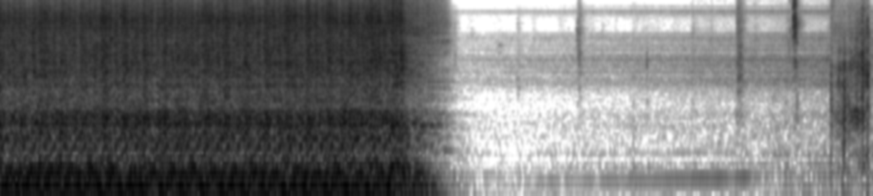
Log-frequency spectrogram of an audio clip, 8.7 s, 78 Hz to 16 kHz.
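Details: Freshly rebuilt 1992 Mercruiser 502 marine V8 (new pistons, rings, bearings, cam, lifters, Crane roller rockers, rebuilt Holley 800 CFM carb) on run stand: deep even rumble, no knocks, ticks or misses, then clean shutdown; healthy.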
